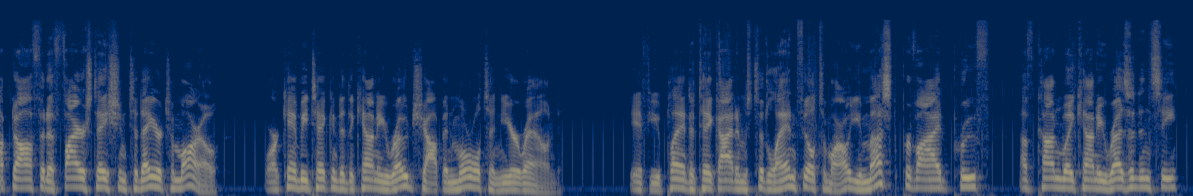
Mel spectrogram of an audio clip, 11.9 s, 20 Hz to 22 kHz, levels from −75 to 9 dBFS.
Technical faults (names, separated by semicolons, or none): Wi-Fi interference; de-emphasis applied wrongly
